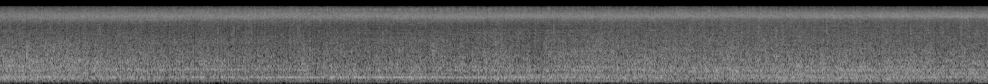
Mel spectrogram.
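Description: A combine harvester's engine roars steadily close by.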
